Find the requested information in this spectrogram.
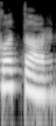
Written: kotor

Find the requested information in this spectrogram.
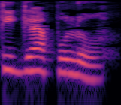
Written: tiga puluh

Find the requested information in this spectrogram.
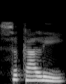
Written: sekali

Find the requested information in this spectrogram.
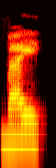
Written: baik

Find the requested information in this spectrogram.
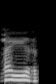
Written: air

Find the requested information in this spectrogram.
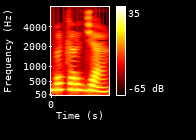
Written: bekerja

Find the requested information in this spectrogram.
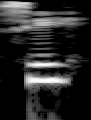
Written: sih

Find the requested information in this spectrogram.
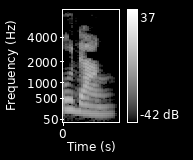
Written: udang

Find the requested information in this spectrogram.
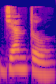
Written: jantung

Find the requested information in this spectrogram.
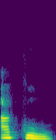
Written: aku

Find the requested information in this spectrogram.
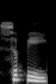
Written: sepi

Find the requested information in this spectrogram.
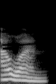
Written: awan

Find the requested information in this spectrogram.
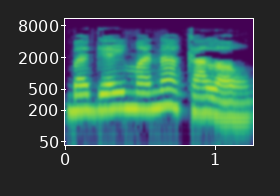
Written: bagaimana kalau

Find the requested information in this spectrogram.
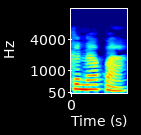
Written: kenapa

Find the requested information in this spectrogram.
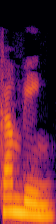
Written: kambing

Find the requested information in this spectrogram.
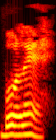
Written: boleh

